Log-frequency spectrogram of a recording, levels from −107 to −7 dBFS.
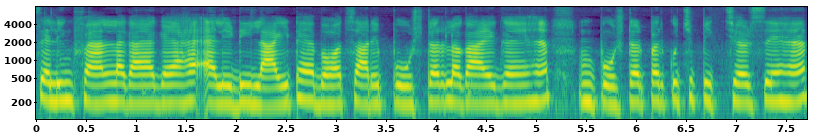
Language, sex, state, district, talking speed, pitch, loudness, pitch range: Hindi, female, Chhattisgarh, Raipur, 165 wpm, 195 Hz, -15 LUFS, 190-210 Hz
